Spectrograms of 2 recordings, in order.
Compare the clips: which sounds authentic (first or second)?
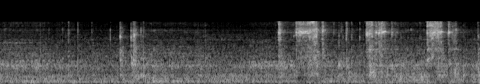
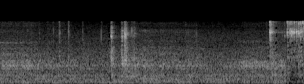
second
